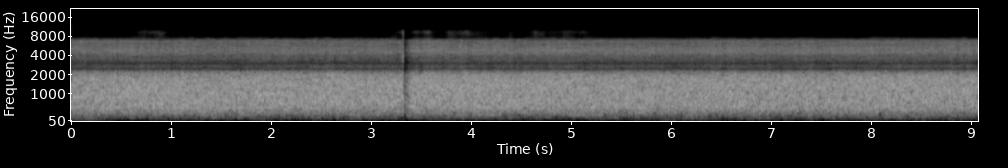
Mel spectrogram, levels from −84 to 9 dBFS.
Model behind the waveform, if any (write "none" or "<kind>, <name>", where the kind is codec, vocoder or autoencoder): autoencoder, DAC-VAE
